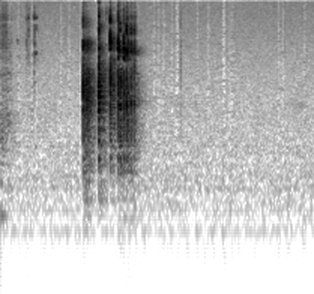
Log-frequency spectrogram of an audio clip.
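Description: A short metallic clatter about a second in, as a small steel hand tool is set down on the workbench. Faint ticks of handling follow.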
